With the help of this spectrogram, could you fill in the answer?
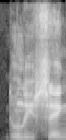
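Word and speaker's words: Duleep Singh: Uh there's the Dun I think is it Dunle missions? Is that how you pronounce his name? Die Singh.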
